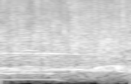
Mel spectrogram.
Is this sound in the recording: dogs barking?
no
